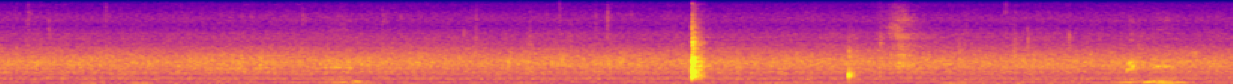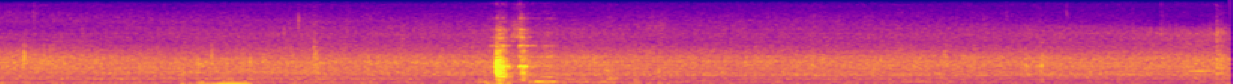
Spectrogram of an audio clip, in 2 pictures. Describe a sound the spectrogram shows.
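Oil sizzles and bubbles steadily as food deep-fries in a pan.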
